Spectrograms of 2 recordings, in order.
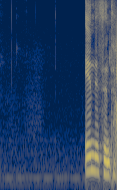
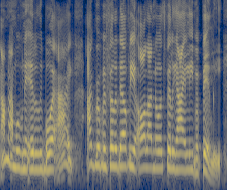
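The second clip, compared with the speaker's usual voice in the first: higher, faster mock mother protesting; imitating stubborn mom; 7 semitones higher, much faster than usual. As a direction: play the Philly mom who won't budge, pitched up. Son quotes his stubborn mom.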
